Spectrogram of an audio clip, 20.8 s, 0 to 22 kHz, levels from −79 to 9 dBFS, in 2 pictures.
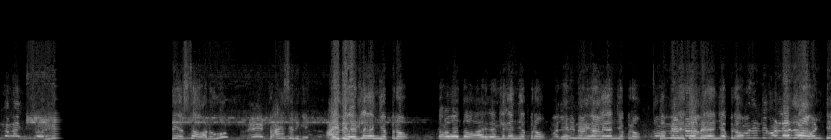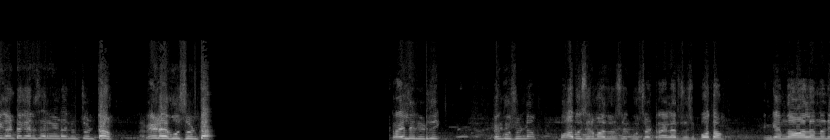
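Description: The audio drops out twice, from 0.68 to 2.16 s and from 12.98 to 15.26 s. In each gap a brief fading continuation of the preceding sound gives way to about 1.34 s and 2.15 s of silence. The sound then resumes with that stretch missing, which points to a likely long network dropout. Immediately before the second gap, at 12.96 s, a short concealed packet loss replaces 10 ms with a synthesized continuation of the previous sound. That brief patch is audible as a small smear just ahead of the dropout.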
